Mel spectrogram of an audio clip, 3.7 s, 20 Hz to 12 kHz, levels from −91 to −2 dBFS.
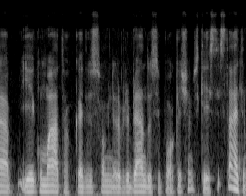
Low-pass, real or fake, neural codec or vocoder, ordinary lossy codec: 7.2 kHz; real; none; Opus, 24 kbps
